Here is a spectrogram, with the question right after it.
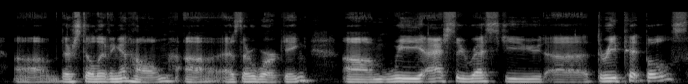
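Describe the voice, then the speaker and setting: This man talks in a Southern US accent at a medium pitch. His intonation is fairly even, and the background is quiet. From US South, Durham, North Carolina. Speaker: cancer survivor and advocate. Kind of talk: talk on a video call.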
